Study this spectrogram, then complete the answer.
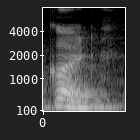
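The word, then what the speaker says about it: curd: देखिए कर्ड। Three का हो जाएगा क और यू आर का हो जाएगा अर। डी का हो जाएगा ड। आपका प्रोनंसिएशन इस तरह से होगा। कर्ड। लेकिन इसमें जो र का साउंड है इसको आपको नहीं बोलना। आपको बोलना है कर्ड।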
